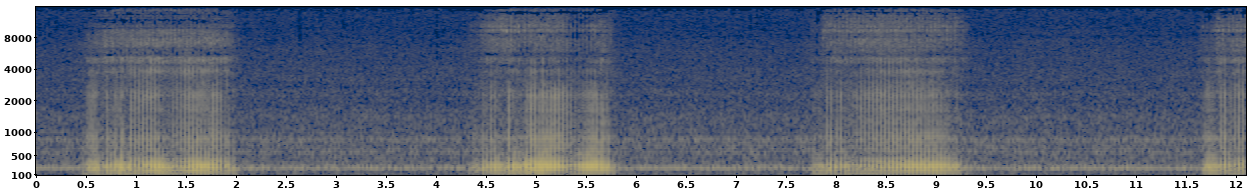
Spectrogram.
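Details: Somebody asleep snoring: regular buzzing snores about every three and a half seconds, roughly 17 breaths a minute, over a steady low hum; ordinary snoring.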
